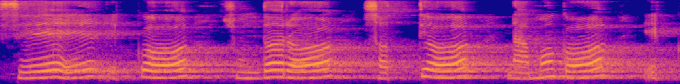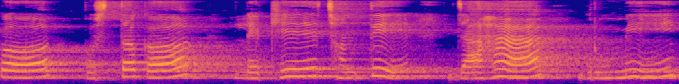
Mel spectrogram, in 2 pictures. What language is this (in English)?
Odia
